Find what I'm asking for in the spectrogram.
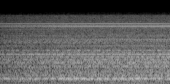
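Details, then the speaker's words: Tsugami PL3 CNC gang tool lathe, Fanuc control, 5 HP spindle, 5,000 rpm max, cutting dry without coolant, G71 rough turning with WNMG 432 roughing tool. Steady even hum with constant whine, no knocks or grinding; running normally. "And now we're doing a G71 rough turning cycle from a job I just recently ran on here. So you're using a WNMG 432 roughing tool,"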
